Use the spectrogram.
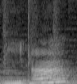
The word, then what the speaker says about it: vient: Entonces, pronunciación básicamente igual, ¿no? Vient, vient, vient. Ujú. Esto es una cosa que tiene el francés. Se ponen muchas letras al escribir, pero la pronunciación no cambia.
